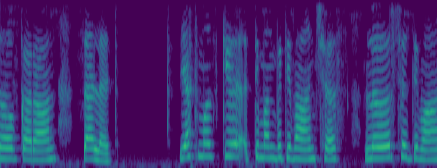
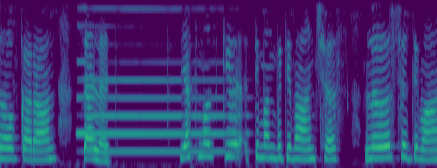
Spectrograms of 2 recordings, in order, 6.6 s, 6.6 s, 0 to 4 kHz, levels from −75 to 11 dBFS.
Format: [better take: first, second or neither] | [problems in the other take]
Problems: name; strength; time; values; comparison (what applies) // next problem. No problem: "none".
first | noise reduction (neural mask model RNNoise)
